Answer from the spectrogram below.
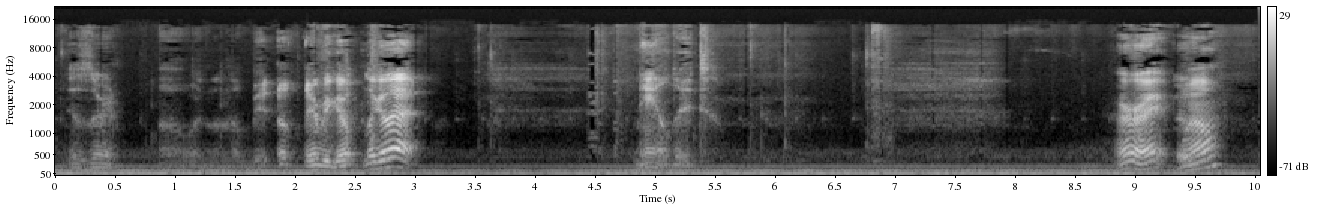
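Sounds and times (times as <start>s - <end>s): low equipment hum: 0.0s - 10.0s
man speaking: 4.7s - 5.6s.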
